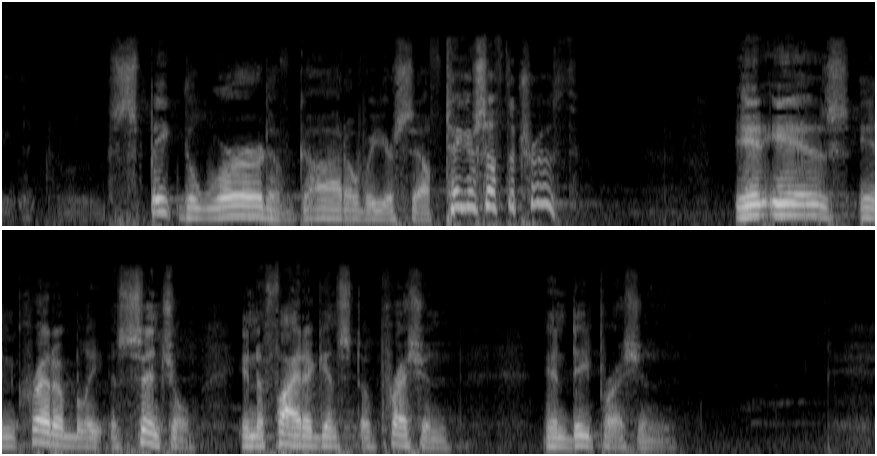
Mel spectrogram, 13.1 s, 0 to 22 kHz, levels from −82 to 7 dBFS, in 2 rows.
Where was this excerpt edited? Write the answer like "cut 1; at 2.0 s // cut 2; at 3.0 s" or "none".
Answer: none

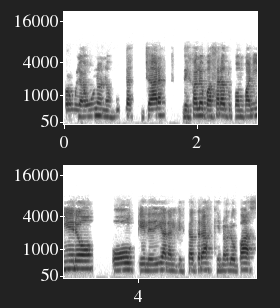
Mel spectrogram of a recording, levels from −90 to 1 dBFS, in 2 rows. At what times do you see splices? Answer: none

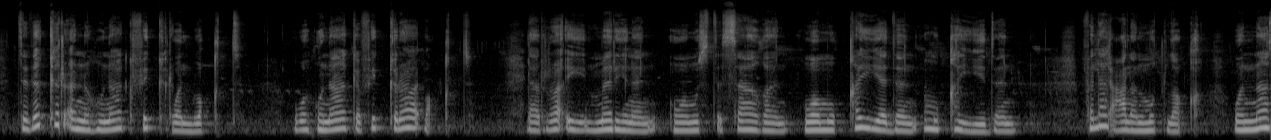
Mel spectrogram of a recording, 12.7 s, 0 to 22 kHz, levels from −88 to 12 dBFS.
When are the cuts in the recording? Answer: cut 1; at 1.7 s // cut 2; at 4.2 s // cut 3; at 5.3 s // cut 4; at 9.2 s // cut 5; at 11.1 s

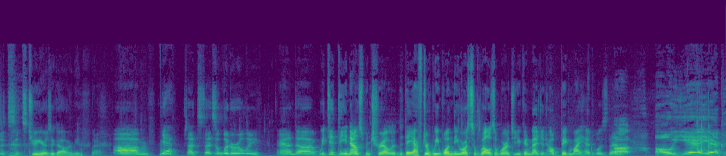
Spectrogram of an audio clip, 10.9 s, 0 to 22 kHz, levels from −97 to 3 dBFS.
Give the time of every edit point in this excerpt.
cut 1; at 1.3 s // cut 2; at 2.3 s // cut 3; at 4.0 s

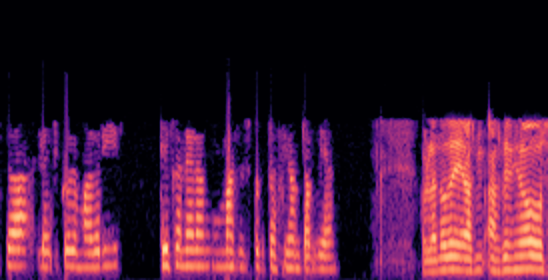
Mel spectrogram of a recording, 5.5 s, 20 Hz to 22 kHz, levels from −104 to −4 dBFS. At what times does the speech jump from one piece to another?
cut 1; at 1.7 s

